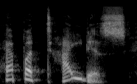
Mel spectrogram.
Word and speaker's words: hepatitis: You say hepatitis, right? La H lo pronunciamos. Hepa. Y los itis son itis in English. So bronchitis, conjunctivitis, hepatitis. ¿Ves un patrón ahí? Itis is itis.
